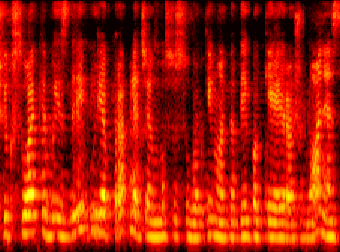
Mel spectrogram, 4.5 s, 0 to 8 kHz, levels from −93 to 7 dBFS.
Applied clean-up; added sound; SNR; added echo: neural mask model DeepFilterNet 3.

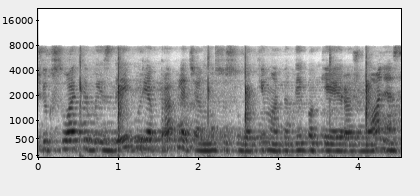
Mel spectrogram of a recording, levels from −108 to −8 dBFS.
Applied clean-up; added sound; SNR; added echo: none; Clapping; 9 dB; reverberation time 1.9 s.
